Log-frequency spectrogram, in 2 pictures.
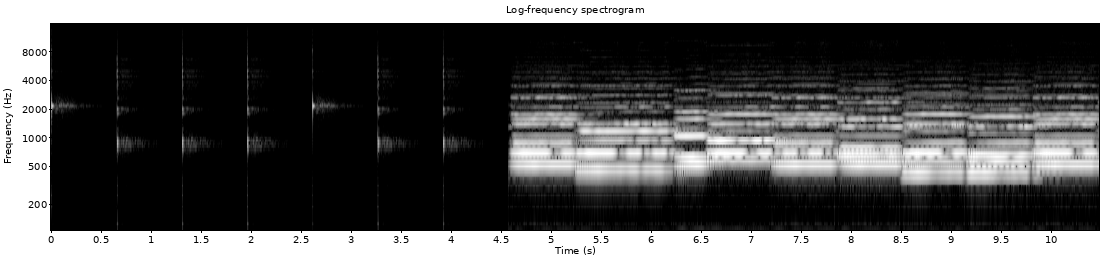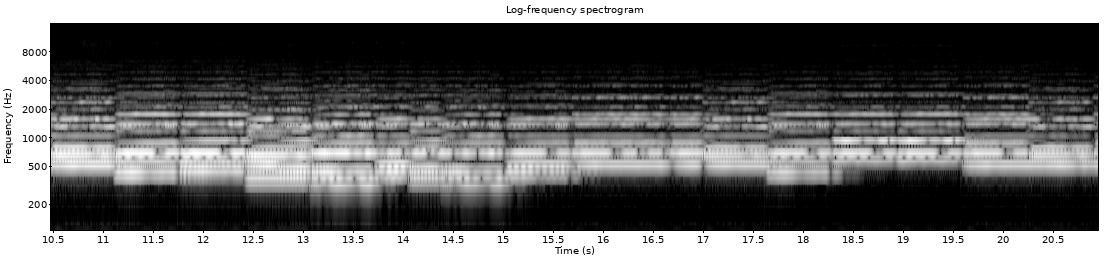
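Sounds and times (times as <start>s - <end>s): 
flute: 4.6s - 20.9s.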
